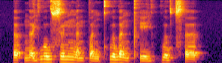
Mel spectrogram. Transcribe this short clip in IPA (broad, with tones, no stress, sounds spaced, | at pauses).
ɐ˨ p̚ n̪ ɐ˨˥ j w o˥ w s ɵ˥ n ŋ ɐ˧ n p ɐ˨ ŋ kʷʰ ɐ˥ w ɐ˨˧ ŋ pʰ e˨˧ j kʷ ɐ˥ w t͡sʰ ɐ˧ p̚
